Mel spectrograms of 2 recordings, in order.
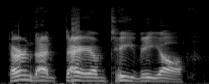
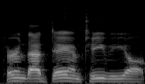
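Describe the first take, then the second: First: It is said in a put-on old man's voice. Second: It is said in the speaker's normal voice. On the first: "Let me" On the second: "I can't do his voice"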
